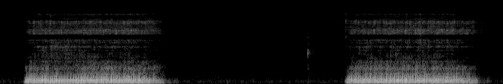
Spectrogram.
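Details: Two loud, rough, low rattling snores on inspiration from a woman, separated by quiet pauses, about 19 breaths a minute: snoring.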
